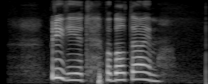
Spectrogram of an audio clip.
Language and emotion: Russian, sad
